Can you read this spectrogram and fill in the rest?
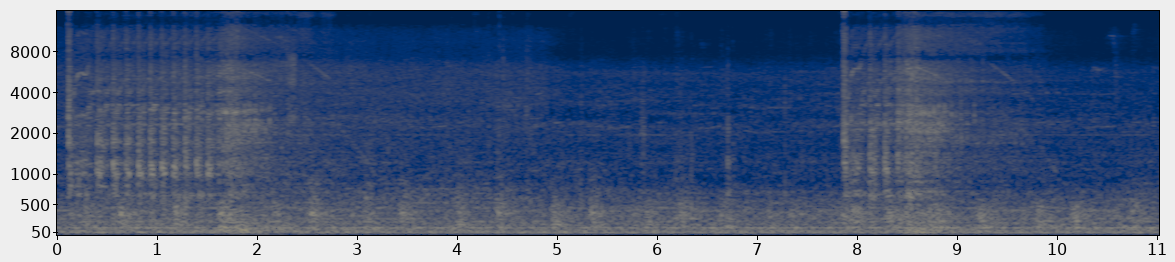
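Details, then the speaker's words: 2009 Nissan Altima at a tow auction, started with key: repeated cranking bursts where the engine catches briefly, sputters unevenly and falls back, unable to hold a steady idle; sounds like it's starving for fuel, cause not confirmed. "She is starting up. Sounds like it's starving for fuel. It's trying to start up."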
